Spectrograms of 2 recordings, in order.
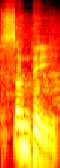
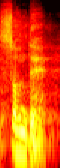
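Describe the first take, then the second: First: The name ends with a full final glide. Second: The name ends clipped without the final glide. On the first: The speaker calls it right. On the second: The speaker calls it wrong.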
